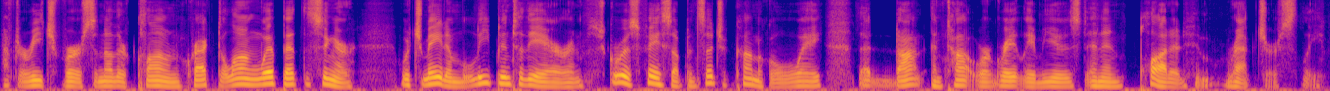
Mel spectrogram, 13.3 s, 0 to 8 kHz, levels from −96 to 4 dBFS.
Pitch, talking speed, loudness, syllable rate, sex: 120 Hz, 180 wpm, -20 LUFS, 4.8 syllables/s, male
